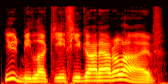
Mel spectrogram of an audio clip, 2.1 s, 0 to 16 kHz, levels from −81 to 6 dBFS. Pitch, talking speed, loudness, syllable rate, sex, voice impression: 155 Hz, 230 wpm, -14 LUFS, 5.5 syllables/s, male, very masculine, very middle-aged, very thick, tensed, very powerful, bright, soft, muffled, fluent, raspy, very cool, intellectual, refreshing, sincere, very calm, very mature, very friendly, reassuring, very unique, elegant, wild, sweet, lively, very kind, slightly intense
